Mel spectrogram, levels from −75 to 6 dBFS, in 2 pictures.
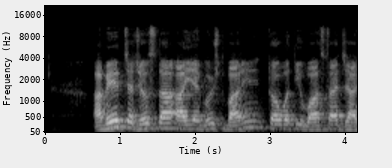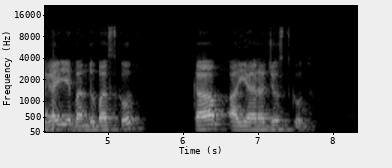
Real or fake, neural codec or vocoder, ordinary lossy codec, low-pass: real; none; Opus, 24 kbps; 10.8 kHz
